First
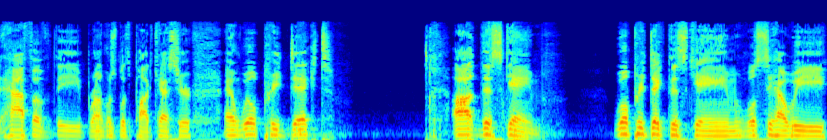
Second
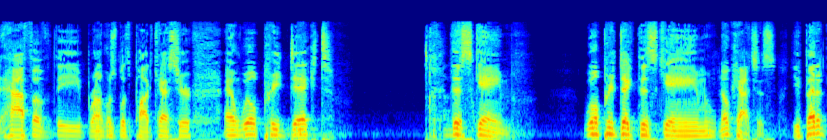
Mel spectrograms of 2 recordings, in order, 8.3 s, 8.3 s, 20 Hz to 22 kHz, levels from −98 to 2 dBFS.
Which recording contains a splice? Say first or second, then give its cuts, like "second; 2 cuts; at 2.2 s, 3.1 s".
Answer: second; 2 cuts; at 4.4 s, 7.1 s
